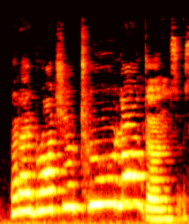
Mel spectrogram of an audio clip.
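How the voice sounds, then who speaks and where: A woman speaks in a put-on character voice. Her pitch sits extremely high. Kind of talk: bedtime story. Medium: read story.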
